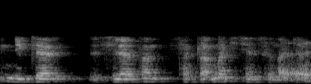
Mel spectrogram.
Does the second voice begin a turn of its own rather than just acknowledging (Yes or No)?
Yes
